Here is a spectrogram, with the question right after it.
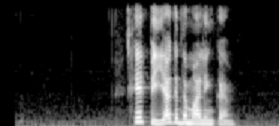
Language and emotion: Russian, positive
